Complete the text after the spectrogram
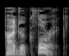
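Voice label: "hydrochloric", British English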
